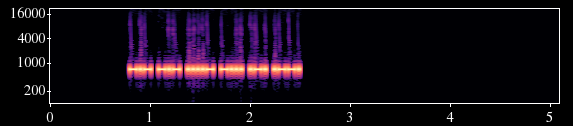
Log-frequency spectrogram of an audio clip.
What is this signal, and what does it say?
Morse code, heard as a keyed tone, about 49 wpm, 700 Hz. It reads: KK4BRP
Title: USA Call Signs - 6 Characters - Repeated 2x - 50wpm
